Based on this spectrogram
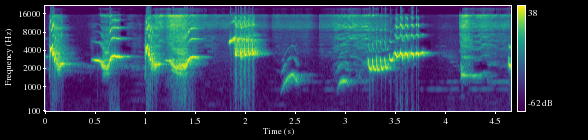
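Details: Asian pied starling singing a mix of harsh buzzy calls, slurred rising whistles and a run of quick harmonic notes, a song used to lure other starlings to reply.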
